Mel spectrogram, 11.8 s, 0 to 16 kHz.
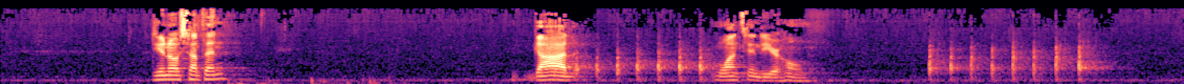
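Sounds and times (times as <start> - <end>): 
speech: 1.5 - 2.4, 5.3 - 5.9, 7.2 - 8.2
firm knocking on a wooden door: 5.7 - 7.2, 9.3 - 11.1.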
